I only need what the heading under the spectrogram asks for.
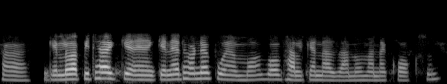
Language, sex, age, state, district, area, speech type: Assamese, female, 60+, Assam, Dhemaji, rural, conversation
